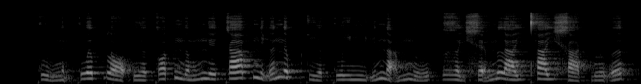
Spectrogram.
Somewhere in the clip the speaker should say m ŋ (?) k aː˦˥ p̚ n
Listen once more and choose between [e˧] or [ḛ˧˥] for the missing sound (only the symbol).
e˧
